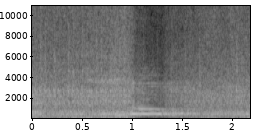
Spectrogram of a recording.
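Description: A man's voice through a meeting-room microphone, one drawn-out word about a second in, over a steady high-pitched hum.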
